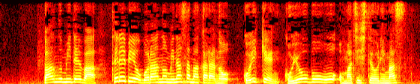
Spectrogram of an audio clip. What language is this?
Japanese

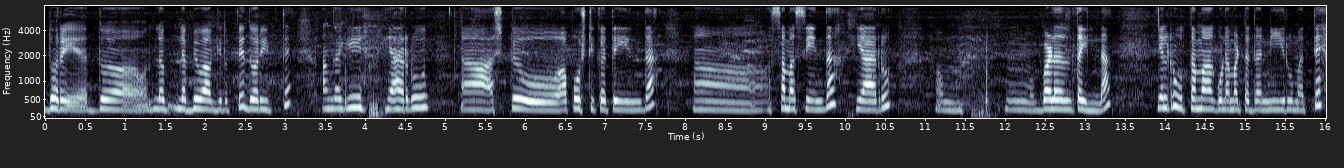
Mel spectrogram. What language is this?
Kannada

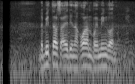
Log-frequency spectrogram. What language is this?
Sundanese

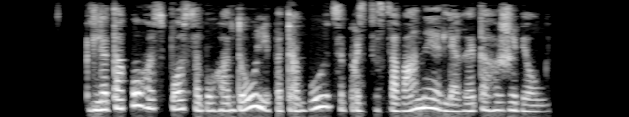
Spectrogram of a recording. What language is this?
Belarusian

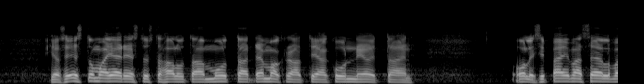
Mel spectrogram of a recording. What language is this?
Finnish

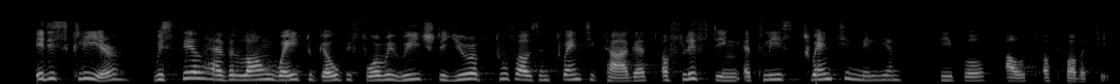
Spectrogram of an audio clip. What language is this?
English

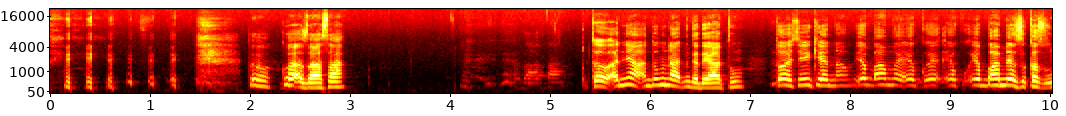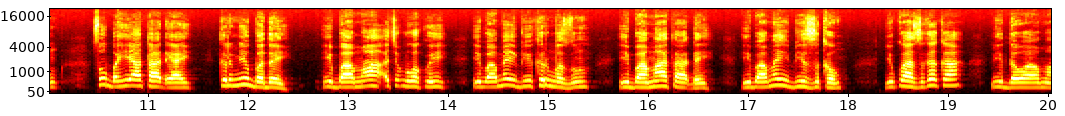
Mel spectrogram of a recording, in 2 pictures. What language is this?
Miya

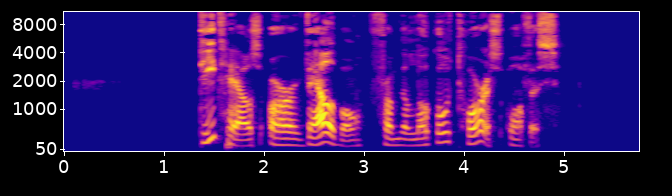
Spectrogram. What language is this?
English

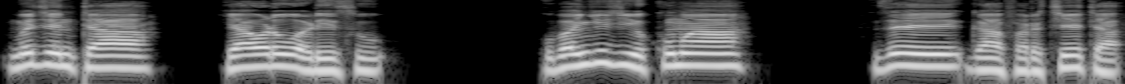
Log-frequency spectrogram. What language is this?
Hausa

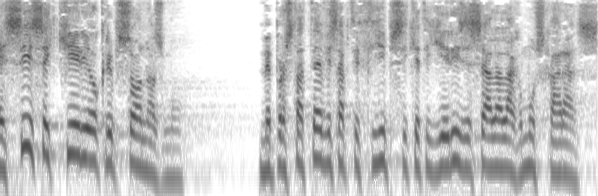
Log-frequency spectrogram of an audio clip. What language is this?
Greek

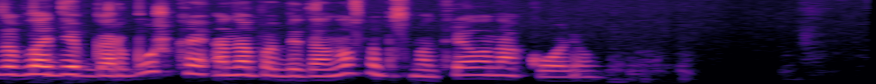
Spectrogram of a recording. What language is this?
Russian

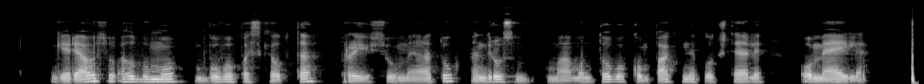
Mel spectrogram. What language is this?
Lithuanian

